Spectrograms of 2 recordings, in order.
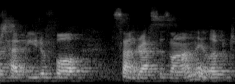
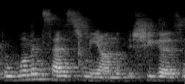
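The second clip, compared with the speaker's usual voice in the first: normal talking voice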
